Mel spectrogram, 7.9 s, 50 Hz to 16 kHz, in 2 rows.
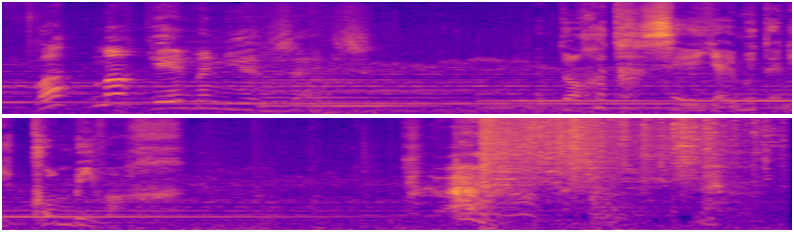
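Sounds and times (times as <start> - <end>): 
speech: 0.2 - 2.0, 2.8 - 5.0
glass shattering: 6.3 - 7.8
glass shards and debris tinkling: 6.4 - 7.8.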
